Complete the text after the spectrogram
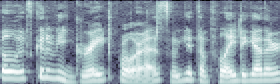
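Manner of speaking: excited, gushing voice. Imitating a spouse who is excited to play a two-player game: imitating an excited spouse. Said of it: "so excited to play this two-player game".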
